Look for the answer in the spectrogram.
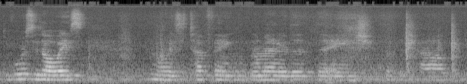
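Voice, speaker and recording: A woman speaking as a counselor in a conversational role-play, measured and reassuring as she asks questions. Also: medium pitch, completely flat delivery. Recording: echoey, distant, noisy room recording.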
